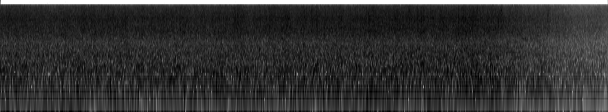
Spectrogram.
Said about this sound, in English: The more subtle sound of water splashing off those rocks. Can you hear it?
